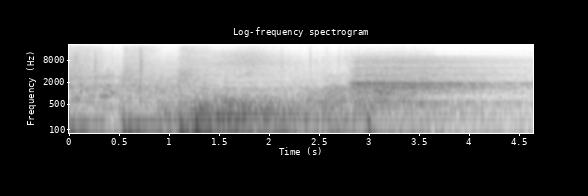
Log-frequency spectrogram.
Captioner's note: air whooshes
